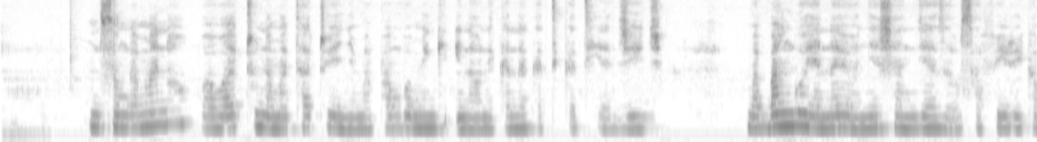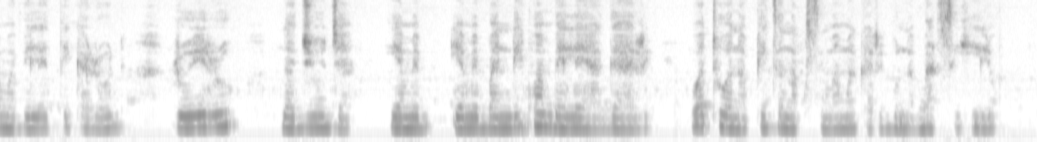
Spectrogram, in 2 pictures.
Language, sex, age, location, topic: Swahili, female, 18-24, Nairobi, government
